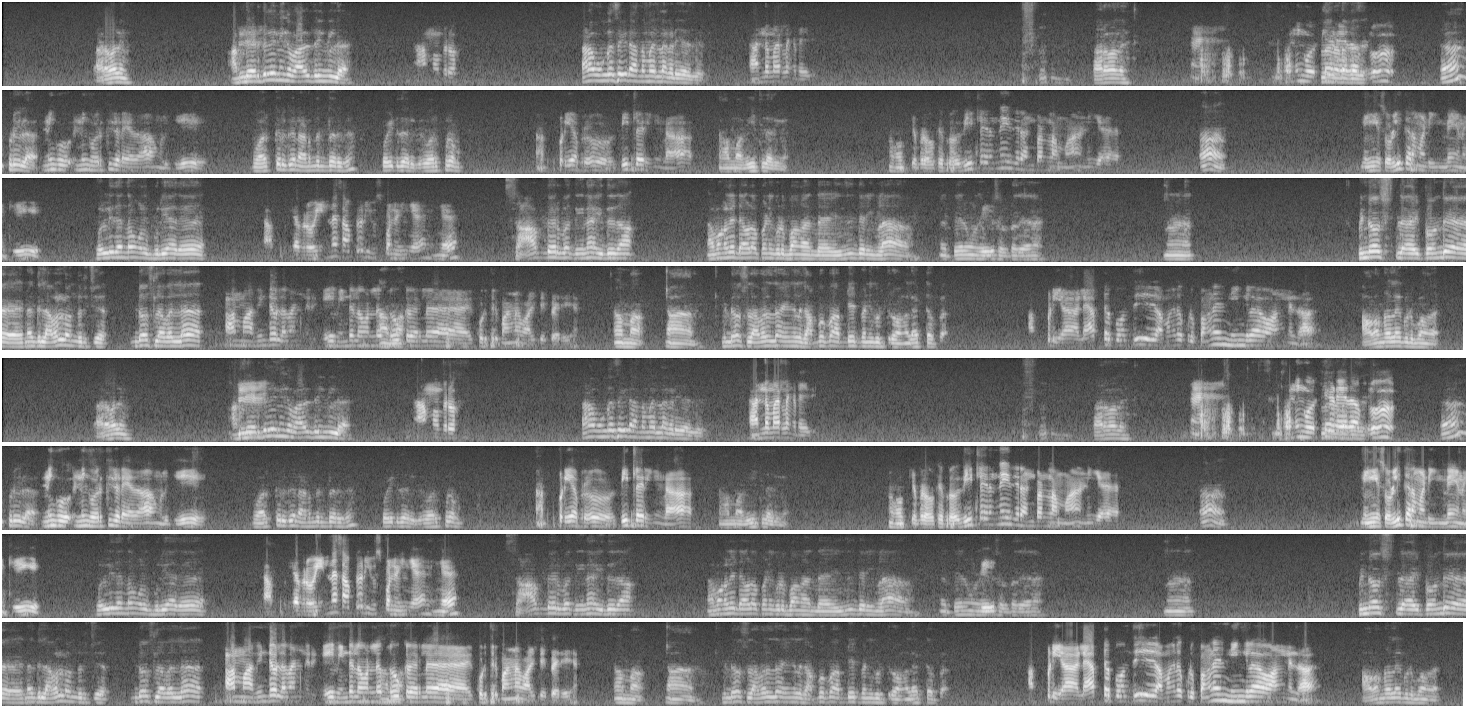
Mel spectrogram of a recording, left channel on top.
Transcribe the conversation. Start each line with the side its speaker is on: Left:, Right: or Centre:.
Left: பரவாயில்லங் அந்த
Right: ம்,
Left: எடத்துலயே நீங்க வாழ்த்துறீங்கல்ல
Right: ஆமா ப்ரோ
Left: ஆனா உங்க சைடு அந்த மாரில்லா கெடையாது
Right: அந்த மாரில்லா கெடையாது
Left: ம் பரவால்ல
Right: ம், நீங்க ஒர்க்கு கெடையாதா
Left: நடக்காது
Right: ப்ரோ
Left: ஆ புரியல
Right: நீங்க நீங்க ஒர்க்கு கெடையாதா உங்களுக் ஏ
Left: ஒர்க் இருக்கு நடந்துட்டுதா இருக்கு போயிட்டு தா இருக்கு ஒர்க் ப்ரம்
Right: அப்டியா ப்ரோ வீட்ல இருக்கீங்களா
Left: ஆமா வீட்டுல இருக்கேன்
Right: ஓகே ப்ரோ ஓகே ப்ரோ வீட்லருந்தே இத ரன் பண்ணலாமா நீங்க
Left: ஆ
Right: நீங்க சொல்லி தரமாட்டீங்களே எனக்கு
Left: சொல்லி தந்தா உங்களுக்கு புரியாது
Right: அப்டியா ப்ரோ என்ன சாப்ட்வேர் யூஸ் பண்ணுவீங்க நீங்க
Left: சாப்ட்வேர் பாத்தீங்கன்னா இதுதா அவங்களே டெவலப் பண்ணிக் குடுப்பாங்க அந்த இது தெரியுங்களா இந்த பேரு உங்களுக்கு
Right: இது
Left: எப்டி சொல்றது ஆ விண்டோஸ்ல இப்ப வந்து என்னது லெவல் வந்துருச்சு விண்டோஸ் லெவல்ல
Right: ஆமா விண்டோ லெவன் இருக்கு விண்டோ லெவன்ல
Left: ஆமா
Right: ப்ளூ கலர்ல குடுத்தருப்பாங்கனா வால் பேப்பர்
Left: ஆமா ஆ விண்டோஸ் லெவல்ல எங்களுக்கு அப்பப்ப அப்டேட் பண்ணி குடுத்துருவாங்க லேப்டாப்ப
Right: அப்டியா லேப்டாப் வந்து அவங்கதா குடுப்பாங்களா நீங்களா வாங்கனதா
Left: அவங்கதா குடுப்பாங்க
